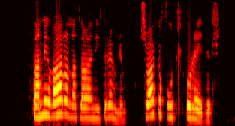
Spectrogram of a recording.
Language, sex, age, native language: Icelandic, female, 13, Icelandic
